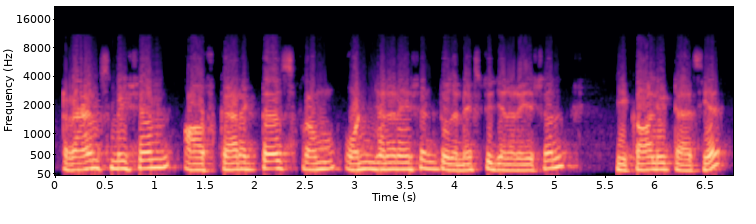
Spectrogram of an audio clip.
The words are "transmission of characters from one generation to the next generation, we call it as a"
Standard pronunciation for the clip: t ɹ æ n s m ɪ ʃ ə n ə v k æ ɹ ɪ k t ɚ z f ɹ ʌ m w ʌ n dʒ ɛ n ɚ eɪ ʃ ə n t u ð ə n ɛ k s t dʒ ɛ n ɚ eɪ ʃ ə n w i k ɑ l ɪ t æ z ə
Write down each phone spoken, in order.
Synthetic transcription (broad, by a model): t ɹ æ n s m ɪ ʃ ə n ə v k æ ɹ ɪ k t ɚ s f ɹ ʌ m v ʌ n dʒ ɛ n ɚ eɪ ʃ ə n t u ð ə n ɛ k s t dʒ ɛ n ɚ eɪ ʃ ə n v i k ɑ l ɪ t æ s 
